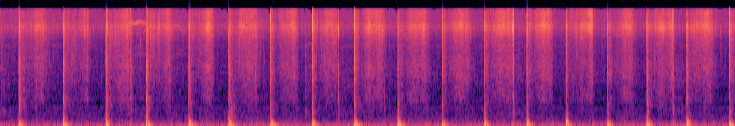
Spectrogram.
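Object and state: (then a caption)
Padded boxing focus mitt being punched. A bare fist repeatedly knocks a hand-sized grey and black Everlast boxing focus mitt, its padded foam covered in synthetic leather, held up against the microphone. Each hit is a short, dull, deep thud with a faint bright slap on top, dying away almost instantly. The knocks come at a steady pace of roughly two per second.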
